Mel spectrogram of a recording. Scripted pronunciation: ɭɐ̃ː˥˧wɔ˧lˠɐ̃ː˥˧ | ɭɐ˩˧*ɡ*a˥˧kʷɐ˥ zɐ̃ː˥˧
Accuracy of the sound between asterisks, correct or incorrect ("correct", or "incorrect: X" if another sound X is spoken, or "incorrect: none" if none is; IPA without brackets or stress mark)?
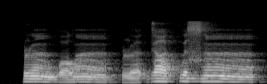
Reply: correct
